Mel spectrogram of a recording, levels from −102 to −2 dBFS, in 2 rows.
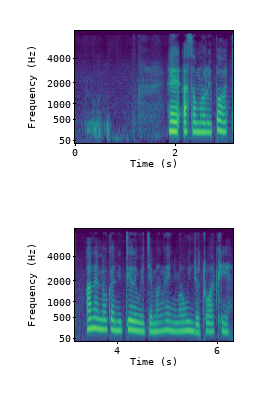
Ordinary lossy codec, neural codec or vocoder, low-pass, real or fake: none; codec, 16 kHz, 2 kbps, X-Codec, WavLM features, trained on Multilingual LibriSpeech; 7.2 kHz; fake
